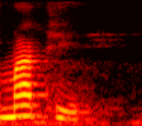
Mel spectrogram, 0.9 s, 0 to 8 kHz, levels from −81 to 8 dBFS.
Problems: constant background noise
